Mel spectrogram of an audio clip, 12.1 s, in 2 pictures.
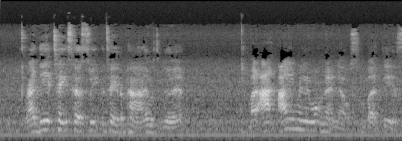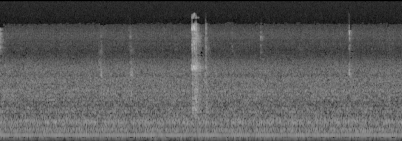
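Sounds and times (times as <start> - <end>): steady low hum: 0.0 - 12.0
person chewing with wet clicks: 7.4 - 8.2, 8.9 - 9.2.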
